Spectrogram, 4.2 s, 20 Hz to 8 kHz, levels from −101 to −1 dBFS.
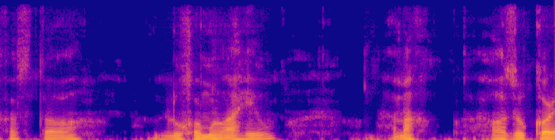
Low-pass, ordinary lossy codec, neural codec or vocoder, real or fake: none; none; codec, 16 kHz, 4.8 kbps, FACodec; fake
